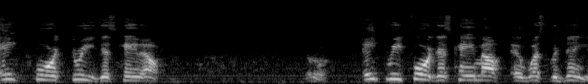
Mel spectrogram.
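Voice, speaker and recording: Pausing long and often, a man speaks at a fairly slow pace in a high pitch, animated and with lively intonation, his loudness swinging widely in a dry, close recording with no echo. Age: 60s. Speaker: lottery show host. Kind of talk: casual live-stream talk. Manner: animated, repetitive.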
